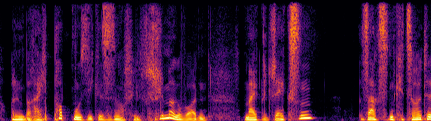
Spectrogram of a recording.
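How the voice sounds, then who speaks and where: A man speaks in a somewhat breathy voice with a dark, mellow tone and very wide pitch swings. The sound is dry and close, with no echo. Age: 30s. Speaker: museum press spokesman and retro gaming collector. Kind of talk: casual interview. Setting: pinball and arcade museum during an event.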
